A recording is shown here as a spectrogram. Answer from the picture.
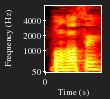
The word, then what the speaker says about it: Bonhoeffer: Bonhoeffer, essa é a pronúncia.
